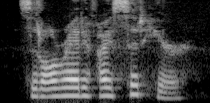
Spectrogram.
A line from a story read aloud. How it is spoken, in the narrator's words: asked, voice barely above a whisper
